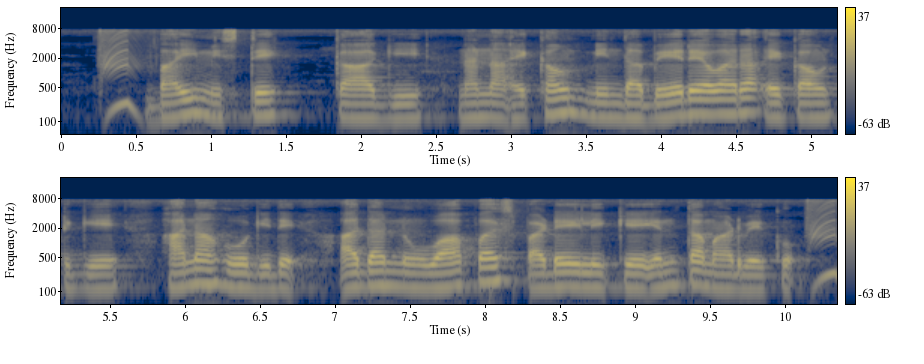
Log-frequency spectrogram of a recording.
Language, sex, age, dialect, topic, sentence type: Kannada, female, 18-24, Coastal/Dakshin, banking, question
